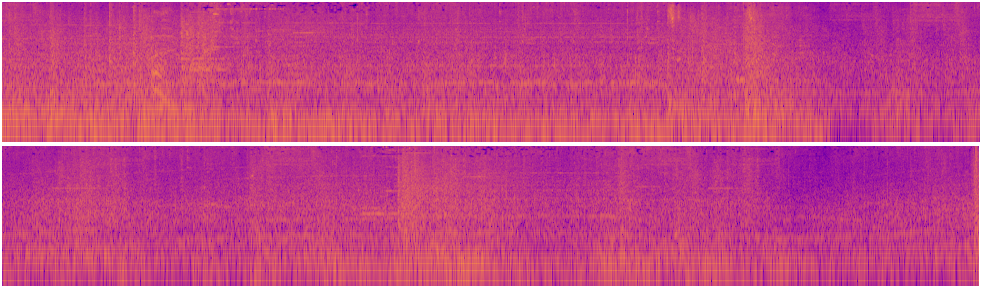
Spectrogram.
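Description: Tyres crunch and bump over rough ground.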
